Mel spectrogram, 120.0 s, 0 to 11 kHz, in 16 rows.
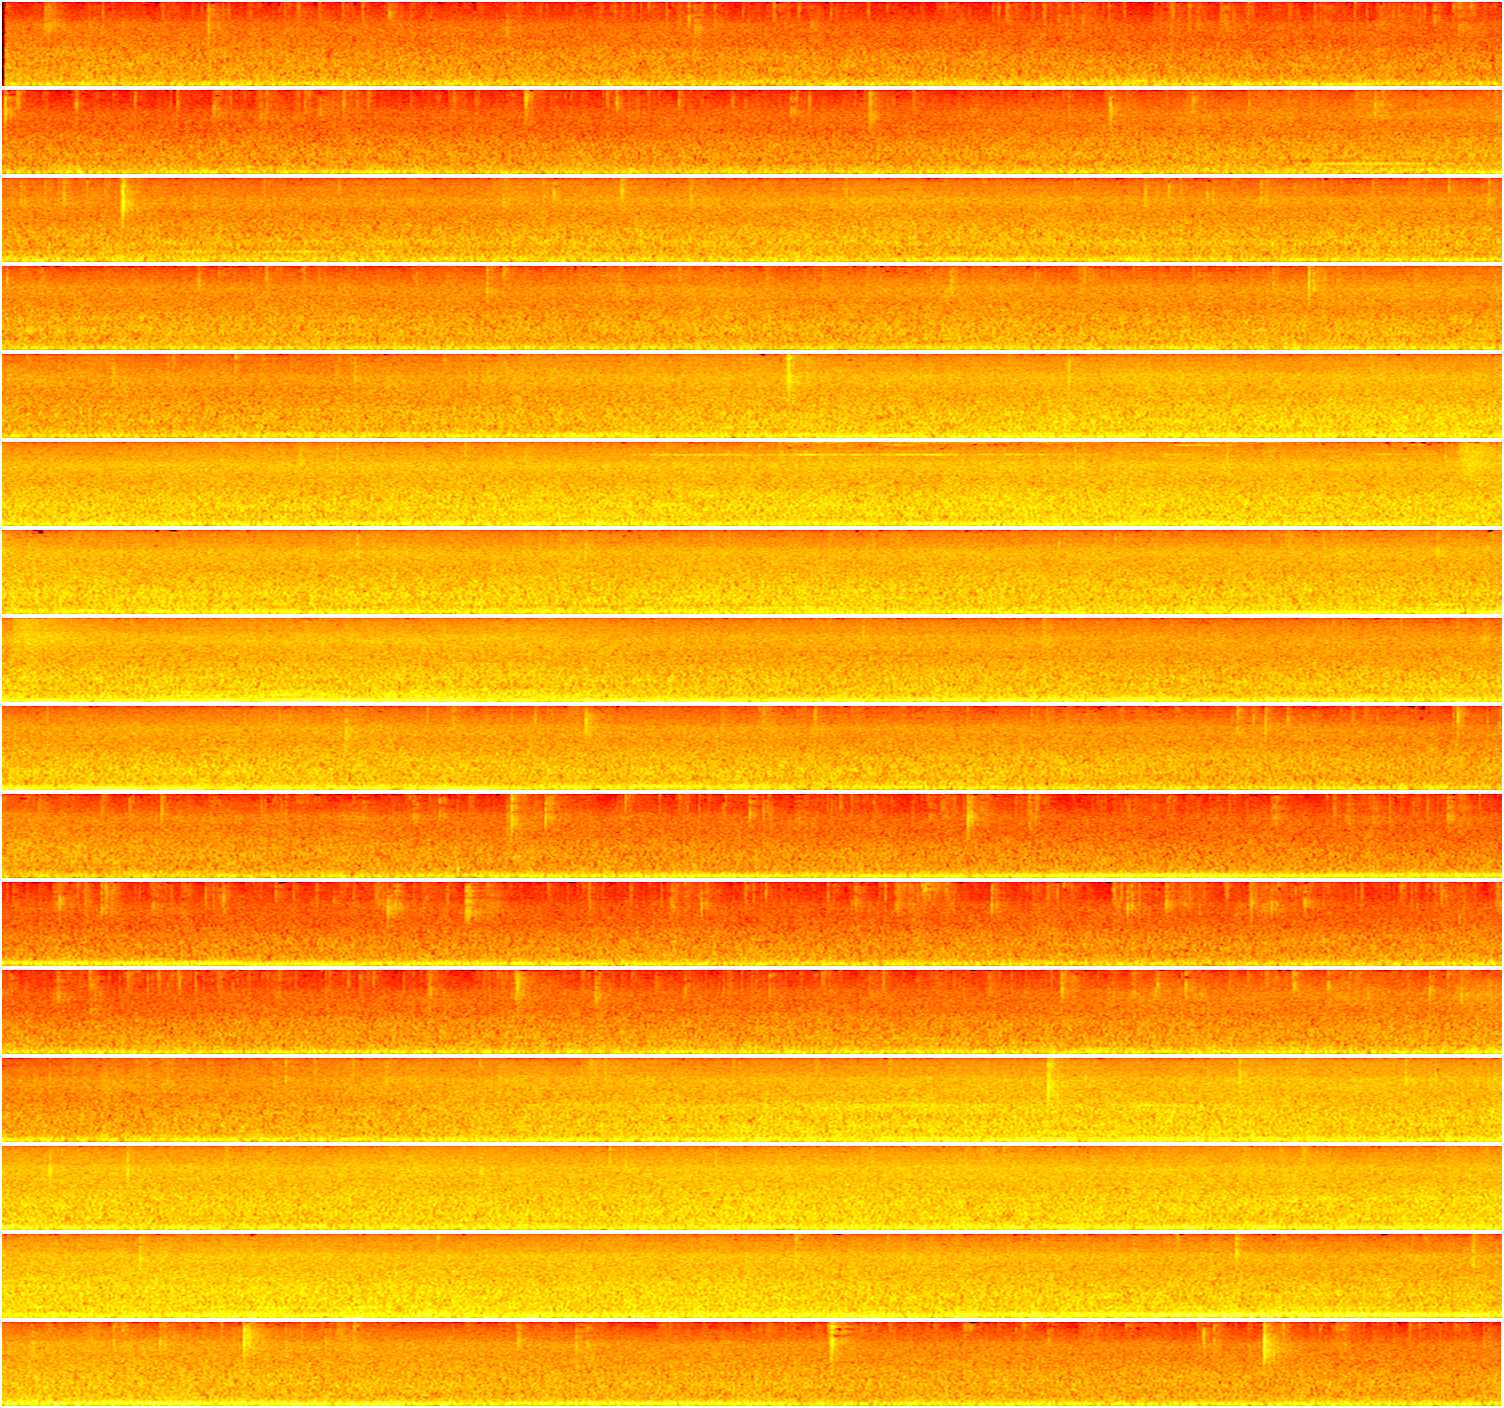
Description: Urban Rain Ambience for Fast Relaxation — 1 Hour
